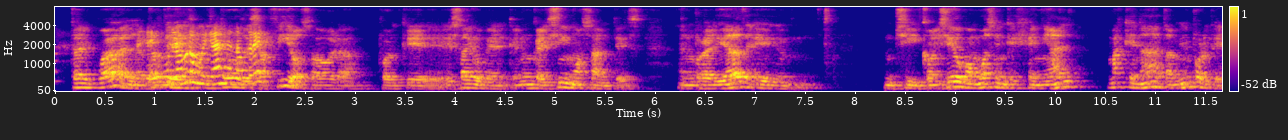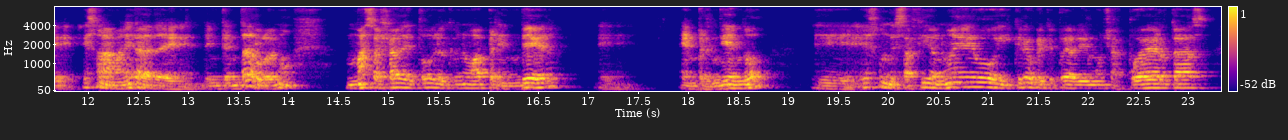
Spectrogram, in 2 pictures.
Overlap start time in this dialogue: 0.8 s

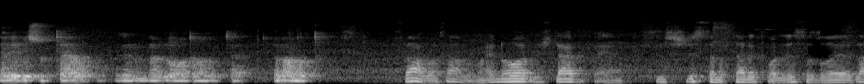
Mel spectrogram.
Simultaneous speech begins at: none

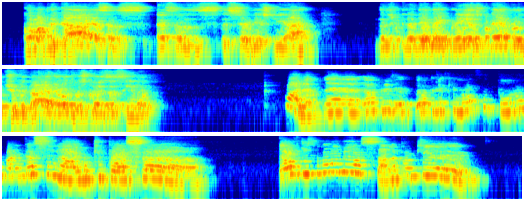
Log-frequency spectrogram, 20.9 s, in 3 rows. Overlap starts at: none

